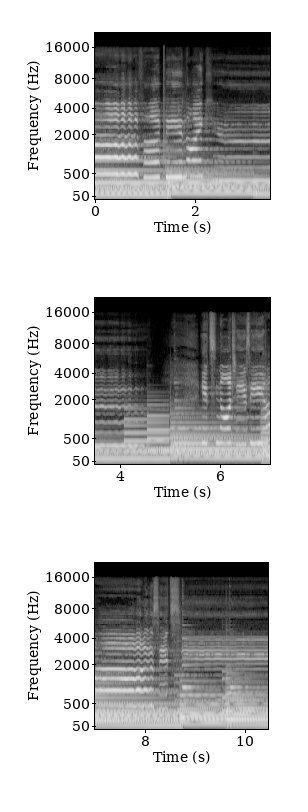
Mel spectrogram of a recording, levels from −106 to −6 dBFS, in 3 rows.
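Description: At 1.37 to 1.42 s there is a Bluetooth stutter. Incoming audio data arrived late or not at all, so the receiver kept replaying its last buffered slice until fresh data came through. The brief repeat is heard as a short buzzing stutter. About 46 ms of the original audio is lost, which fits two dropped packets. Playback then picks up further along, as if the sound had kept running underneath the gap.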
